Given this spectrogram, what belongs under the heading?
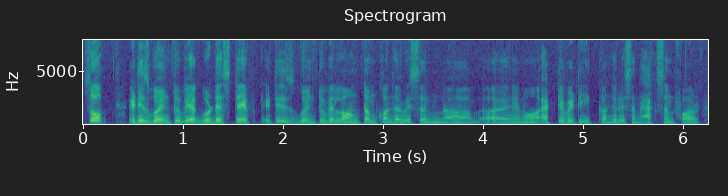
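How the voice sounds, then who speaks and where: A man with an Indian accent speaking haltingly as a conservationist in a documentary interview. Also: mid-range voice, steady tone, a little mellow, no echo. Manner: halting, hesitant delivery.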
